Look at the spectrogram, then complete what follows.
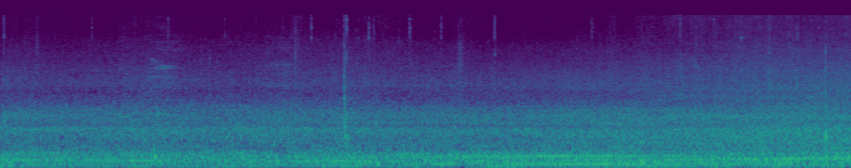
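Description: Car interior noise while driving: a steady low engine and road hum.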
